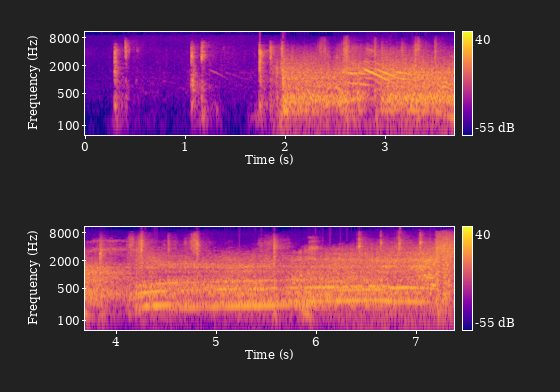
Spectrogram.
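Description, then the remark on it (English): Three sharp gunshots crack out about a second apart, loud, in an alley, hitting a person, then a dense, roaring rush of noise takes over and continues to the end. “Been hit. Oh, it isn't bad.”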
